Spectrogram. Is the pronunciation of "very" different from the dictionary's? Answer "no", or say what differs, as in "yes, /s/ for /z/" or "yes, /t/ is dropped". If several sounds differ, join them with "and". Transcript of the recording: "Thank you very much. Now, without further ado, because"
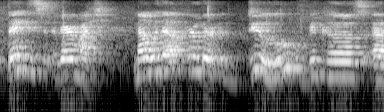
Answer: no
